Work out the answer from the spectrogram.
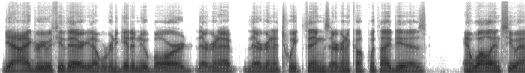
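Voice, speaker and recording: Brief: male host in his 60s, smooth resonant mid-range voice, chatty with restarts. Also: mid-range voice, fairly bright tone, dry recording, studio quality. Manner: conversational, frequent restarts and fillers. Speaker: podcast host. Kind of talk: interview conversation.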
